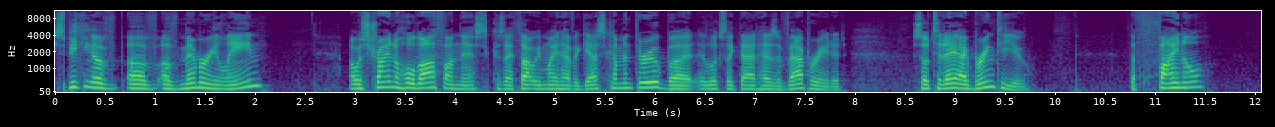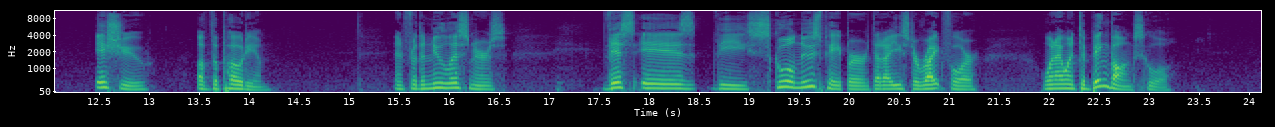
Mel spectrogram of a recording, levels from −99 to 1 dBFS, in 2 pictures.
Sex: male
